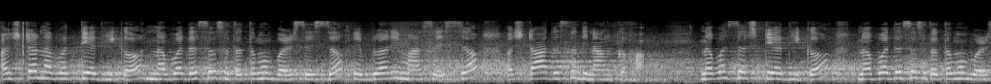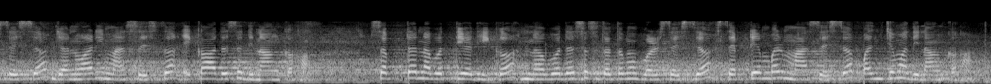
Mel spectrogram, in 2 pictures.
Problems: constant background noise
